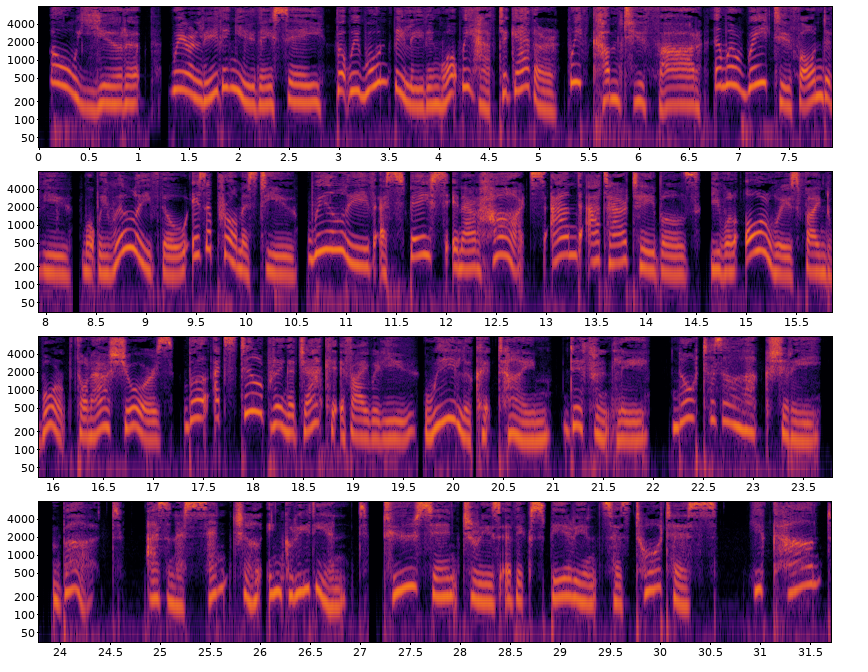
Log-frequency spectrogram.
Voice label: scottish

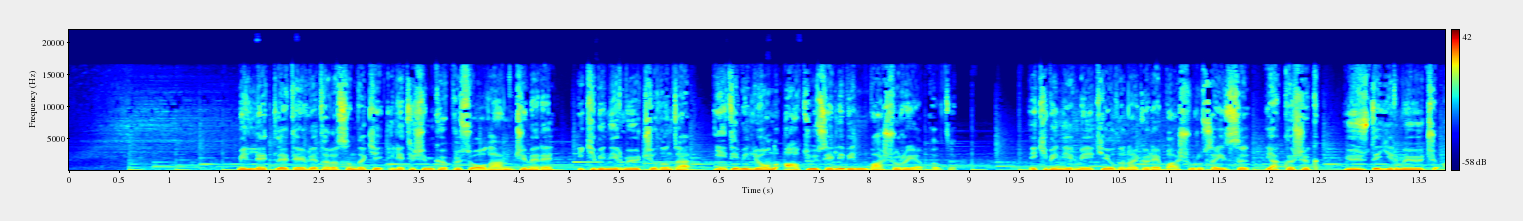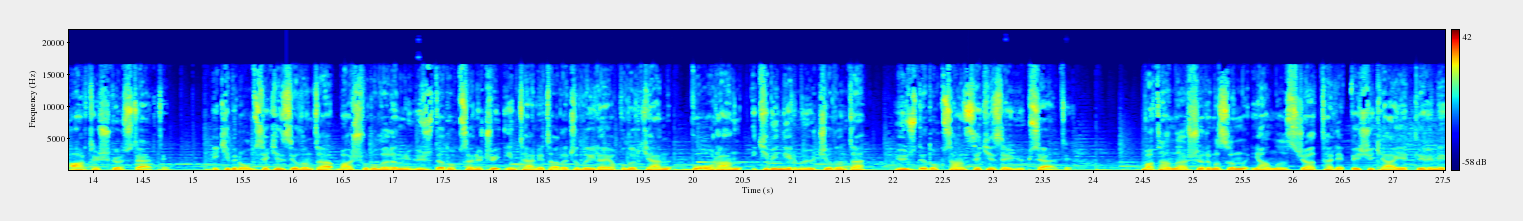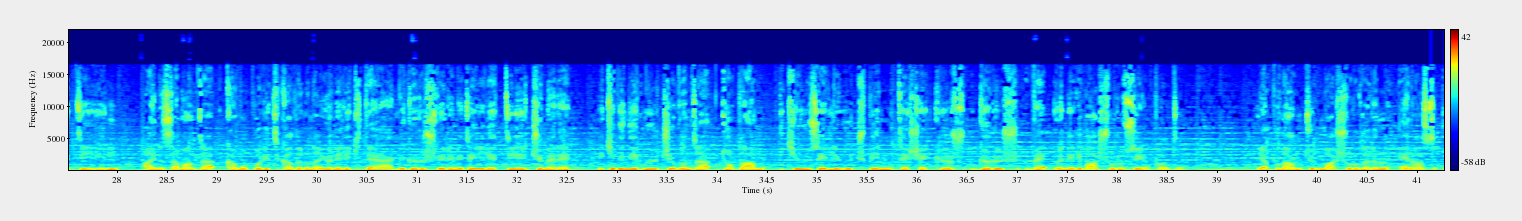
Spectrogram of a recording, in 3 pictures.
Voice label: voiceover; cimer

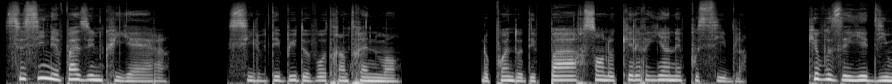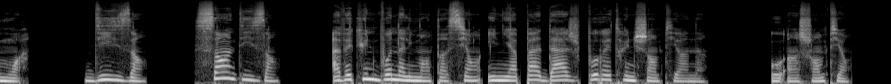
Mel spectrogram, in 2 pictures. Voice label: voices video teasing

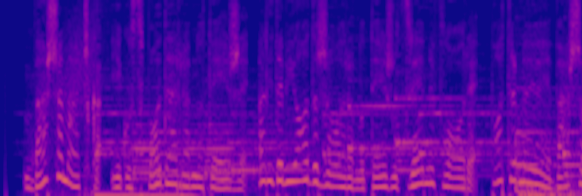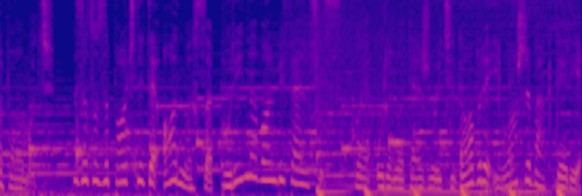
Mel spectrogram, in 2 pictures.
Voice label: commercial; purina

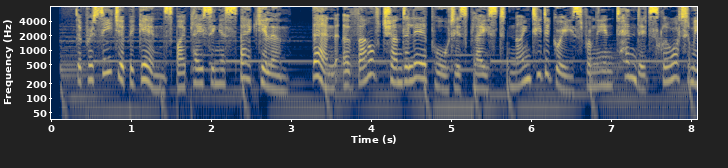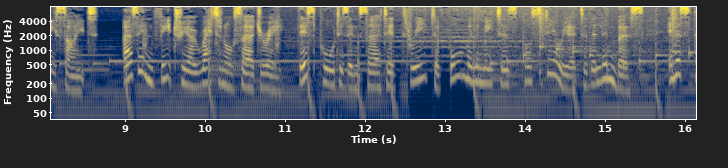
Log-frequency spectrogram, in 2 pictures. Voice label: sclerotomy explainer medical narration

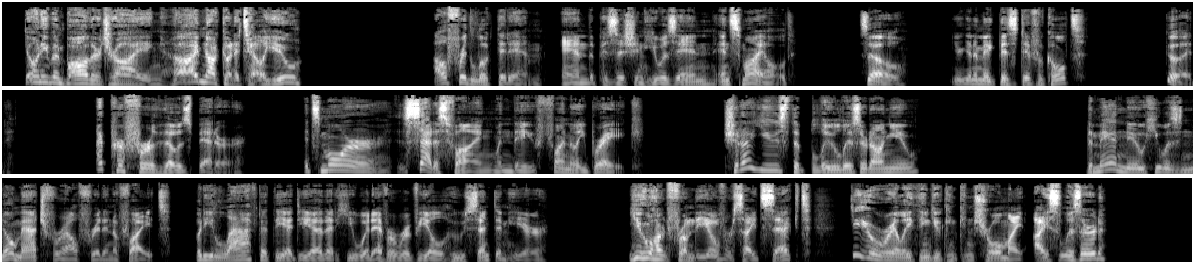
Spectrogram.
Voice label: audiobook sample

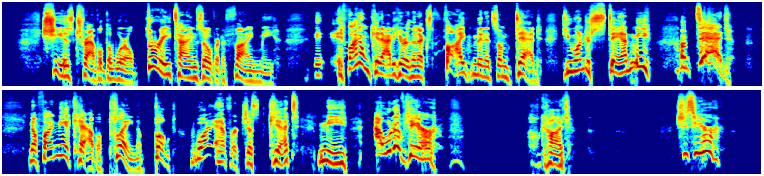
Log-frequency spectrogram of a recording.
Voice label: panicked runaway

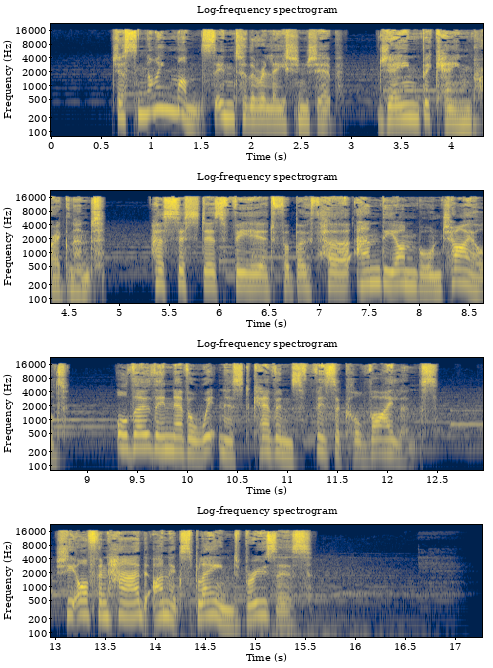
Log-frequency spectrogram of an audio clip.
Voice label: narration documentary drama

